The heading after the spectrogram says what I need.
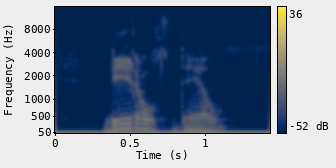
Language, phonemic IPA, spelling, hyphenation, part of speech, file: Dutch, /ˈʋeː.rəl(t)ˌdeːl/, werelddeel, we‧reld‧deel, noun, Nl-werelddeel.ogg
- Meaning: continent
